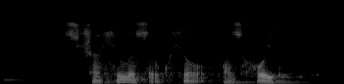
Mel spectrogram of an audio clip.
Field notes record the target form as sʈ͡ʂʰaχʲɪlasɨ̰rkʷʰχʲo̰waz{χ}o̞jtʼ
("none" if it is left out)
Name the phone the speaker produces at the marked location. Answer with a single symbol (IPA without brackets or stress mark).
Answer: χ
